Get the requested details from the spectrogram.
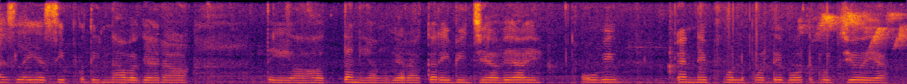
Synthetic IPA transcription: ɪsləiːəsĩːpʰʊd̪inːaːʋəɡɛːɾaː | t̪eːt̪ənijãːʋəɡɛːɾaːkəɾeːbiːd͡ʒeaːʋɪaːɦeː | oːʋiːɛːnːẽːpʰʊlpoːd̪eːbɔːt̪bod͡ʒeːɦoːeɛː

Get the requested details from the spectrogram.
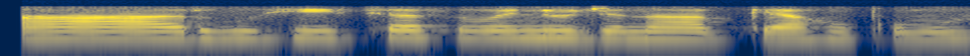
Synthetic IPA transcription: aːɾuːɦit͡ʃʰasʋɐnũd͡ʒɐnaːb̚kjaːɦʊkmu

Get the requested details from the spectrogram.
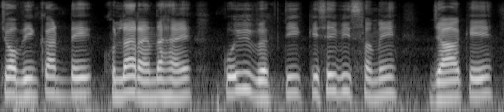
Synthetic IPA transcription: t͡ʃɔːʋĩːkəɳʈeːkʰʊlːaːɾɛ̃ːnd̪aːɦɛː | koːiːʋiːʋjəkt̪iːkɪseːʋiːsəmẽːd͡ʒaːkeː

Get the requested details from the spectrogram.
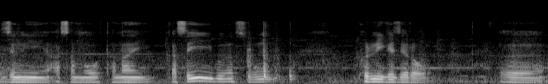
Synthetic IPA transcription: zɯŋnia̰samɔwtʰanajɡ̥asejbɯsubuŋ | pʰɯɾniɡezeɾɔw

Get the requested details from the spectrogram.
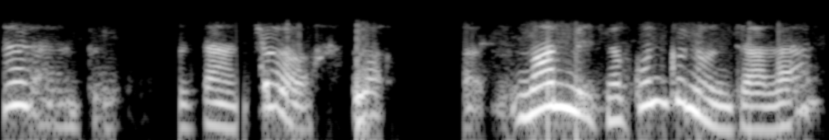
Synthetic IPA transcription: ãt̪o | d͡zant͡sʰulʌ | nʌnmisnʌkunkunɦunt͡sʰʌɦla

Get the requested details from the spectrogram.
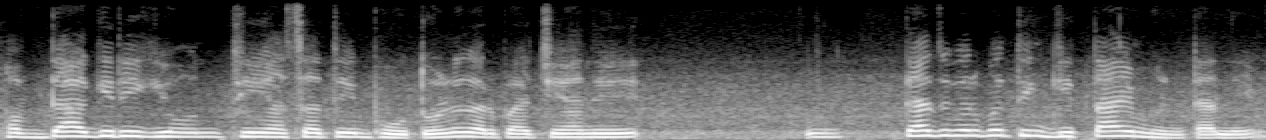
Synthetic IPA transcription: pəbd̪aɡiɾiɡʱewnt̪ĩəsat̪ĩbʱot̪oɳkəɾpat͡ɕiaɽ̃i | t̪jad͡zbəɾobəɾt̪ĩːɡit̪ajm̤əɳʈalẽ

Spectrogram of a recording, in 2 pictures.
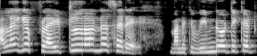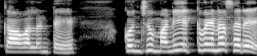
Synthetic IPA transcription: ɐlaːɡe̞ːpʰlɐjʈloːnːaːsɐɾe̞ː | mɐnɐkiʋiɳɖo̞ːʈikeʈːkaːʋaːlɐɳʈe̞ː | ko̞ɲt͡ʃomːɐniekːuʋɐjnaːsɐɾe̞ː

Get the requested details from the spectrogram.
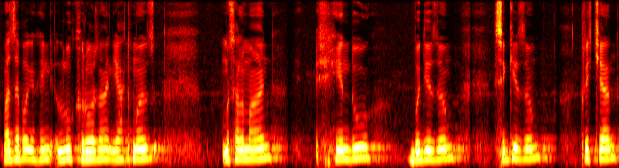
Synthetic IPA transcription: mɐzɐbɐɡɐɦinʲlukʰɾoːzaːnjat̪ʰmɐnz | musɐlmaːn | hind̪u | bud̪izɨm | sik̬izɨm | kɾiʃt͡ʃɐn

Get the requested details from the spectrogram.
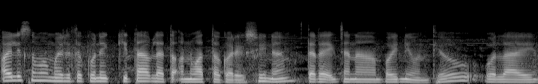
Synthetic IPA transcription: ʌjlesʌmːʌmʌjlet̪ʌkunʌjkit̪ablajt̪ʌʔʌnumat̪ːʌɡʌɾekt͡sʰujnʌt̪eɾaek̚d͡zʌnabʌjniɦunt̪ʰjoulaj

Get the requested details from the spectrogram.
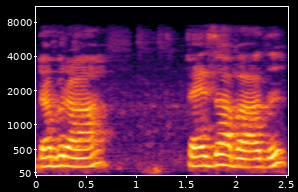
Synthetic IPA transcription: ɖɐbɾaː | fɛːzaːbaːd̪

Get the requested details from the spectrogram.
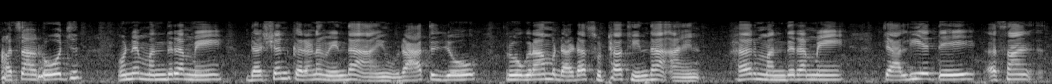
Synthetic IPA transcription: ɐsãɾoːd͡ʑ | ʊnəmɐ̃nd̪ɪɾəmẽ | d̪ɐɾʃənkɐɾəɽ̃ʊ̆ʋẽːn̆d̪aːɦijũɾaːt̪d͡ʑoː | pɾoːɡɾaːmɗaːɖʱasʊʈʰat̪ʰĩːn̆d̪aʔaːɦɪnɪ̆ | hɐɾmɐ̃nd̪ɪɾə̆mẽ | t͡ɕaːliːɦət̪eɐsã

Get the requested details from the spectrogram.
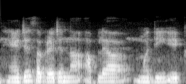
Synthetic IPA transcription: ɦɛ̃d͡ʑẽsəɡɭed͡ʑənːaʔapljaməd̪ʱĩek

